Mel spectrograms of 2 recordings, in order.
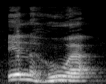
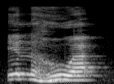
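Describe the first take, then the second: Both takes have the same delivery.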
